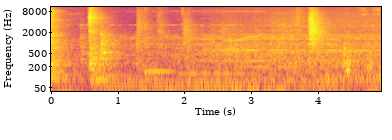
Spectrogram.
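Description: Heavy freight-passenger elevator doors slide smoothly closed along their track with a steady mechanical rumble, punctuated by a few sharp knocks and clunks as they close. The elevator is controlled by a frequency converter that gives the doors a smooth close. No voices.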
